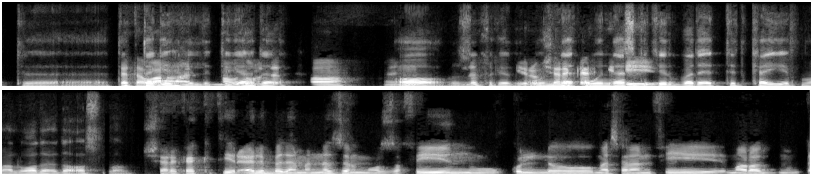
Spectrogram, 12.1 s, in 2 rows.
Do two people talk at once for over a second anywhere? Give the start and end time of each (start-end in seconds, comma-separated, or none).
0.9-2.2, 3.0-5.0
